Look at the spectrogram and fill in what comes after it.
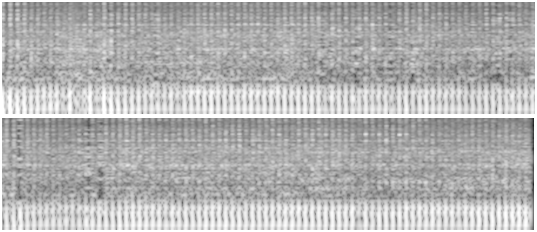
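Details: Pressure washer with small petrol engine after pump replacement: chugs along at steady even beat, about two and a half pulses a second, no misses or knocks; running fine.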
